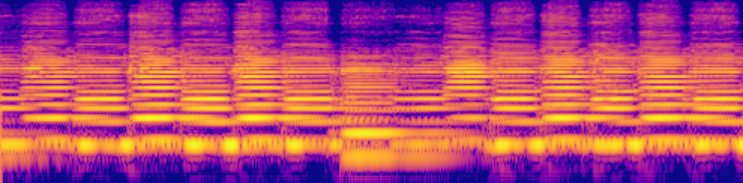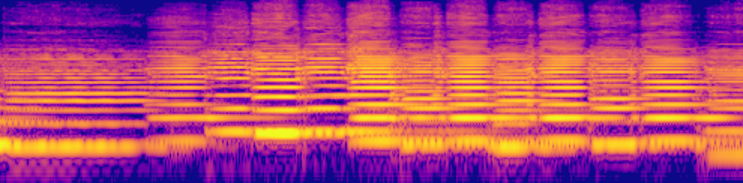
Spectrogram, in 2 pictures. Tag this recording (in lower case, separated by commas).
playing cello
